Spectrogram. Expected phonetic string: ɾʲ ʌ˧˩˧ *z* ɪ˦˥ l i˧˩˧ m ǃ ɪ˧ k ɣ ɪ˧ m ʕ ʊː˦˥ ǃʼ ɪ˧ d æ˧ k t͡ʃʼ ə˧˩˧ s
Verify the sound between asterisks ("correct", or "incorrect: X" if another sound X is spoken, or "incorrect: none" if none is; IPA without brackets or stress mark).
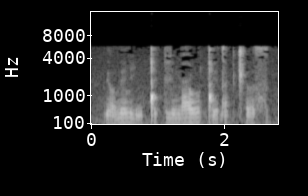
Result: incorrect: ð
